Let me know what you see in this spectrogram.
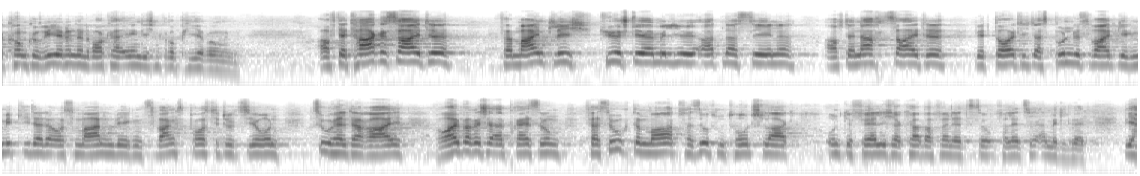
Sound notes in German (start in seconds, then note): none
